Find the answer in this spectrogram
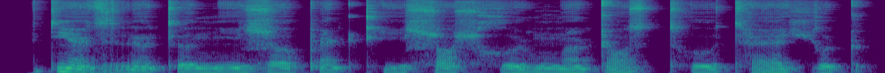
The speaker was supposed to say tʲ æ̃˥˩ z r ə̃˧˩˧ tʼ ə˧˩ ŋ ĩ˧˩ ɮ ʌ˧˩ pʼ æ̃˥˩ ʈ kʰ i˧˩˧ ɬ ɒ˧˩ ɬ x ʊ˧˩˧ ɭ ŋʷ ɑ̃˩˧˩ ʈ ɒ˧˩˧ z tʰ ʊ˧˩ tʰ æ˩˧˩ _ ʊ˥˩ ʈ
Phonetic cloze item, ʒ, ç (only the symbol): ç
